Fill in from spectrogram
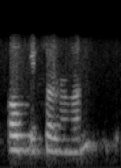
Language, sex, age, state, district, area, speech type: Tamil, female, 18-30, Tamil Nadu, Salem, urban, conversation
